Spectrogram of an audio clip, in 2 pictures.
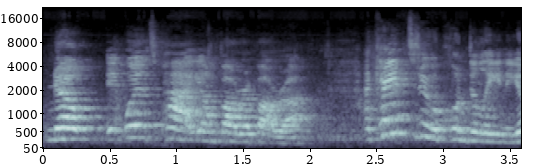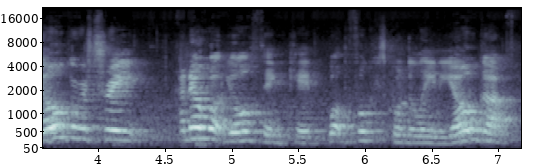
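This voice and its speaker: A woman tells a comic story live, brash and sweary and quick to mock herself. Her pitch sits fairly high and moves a great deal. She is heard from far off in an echoey venue with faint room ambience. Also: animated, a little hiss or hum. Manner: brash, sweary, self-mocking, full of asides.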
